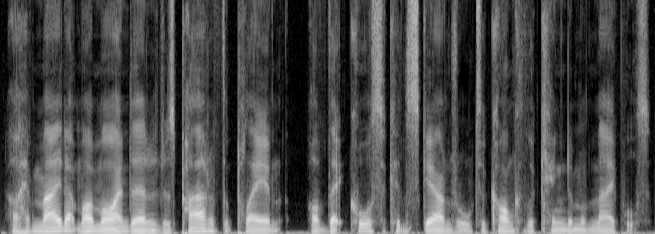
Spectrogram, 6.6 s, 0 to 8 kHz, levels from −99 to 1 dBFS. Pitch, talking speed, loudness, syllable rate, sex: 100 Hz, 210 wpm, -18 LUFS, 4.9 syllables/s, male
